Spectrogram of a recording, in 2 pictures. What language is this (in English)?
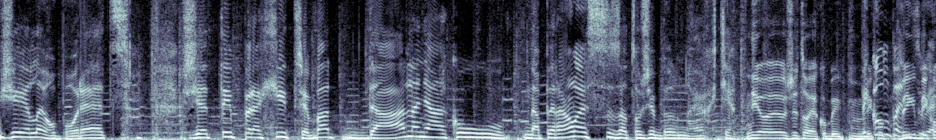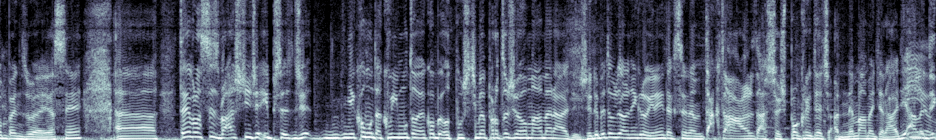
Czech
